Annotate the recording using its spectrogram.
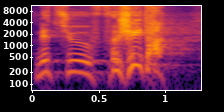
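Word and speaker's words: Mitsuo Fuchida: a a Japanese commander by the name of Mitsu Fushita coming to Maui to speak or actually Michael upstairs in the control room. He says, "I need to pronounce that name correctly." And it's pronounced Mitsu Fushita.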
